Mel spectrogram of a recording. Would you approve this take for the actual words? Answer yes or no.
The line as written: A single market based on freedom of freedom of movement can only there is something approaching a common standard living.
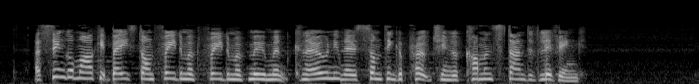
yes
